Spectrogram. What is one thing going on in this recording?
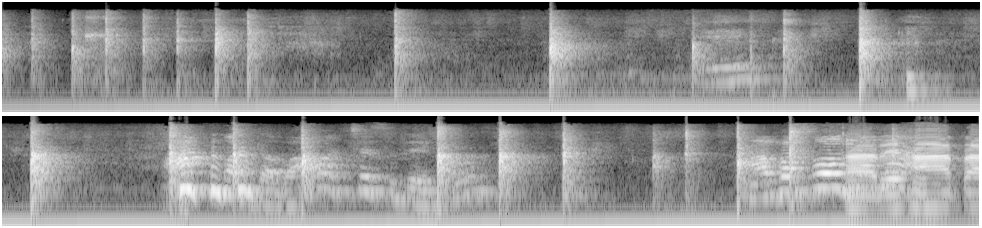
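Hands clap close by in a quick, uneven rhythm.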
